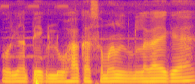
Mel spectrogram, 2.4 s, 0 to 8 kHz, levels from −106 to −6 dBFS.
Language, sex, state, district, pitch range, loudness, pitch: Hindi, male, Jharkhand, Ranchi, 110-115 Hz, -17 LUFS, 115 Hz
